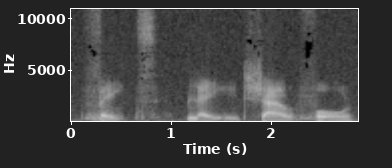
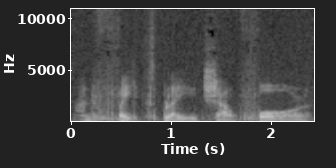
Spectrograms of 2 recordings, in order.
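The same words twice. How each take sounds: First: Slow whispered doom; eerie whispered echo. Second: Softer, slower doom line; grim hushed prophecy. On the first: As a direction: breathe the doom out, very slowly. Ghost's doom prophecy. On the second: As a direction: let the doom sink, softer. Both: A narrator's reading.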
